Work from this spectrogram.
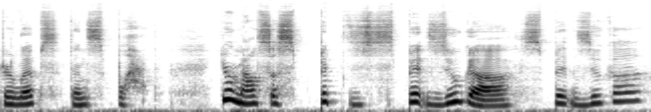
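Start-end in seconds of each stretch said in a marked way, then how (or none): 2.2-6.4 slow instructing. A narrator's reading. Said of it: "she told him".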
